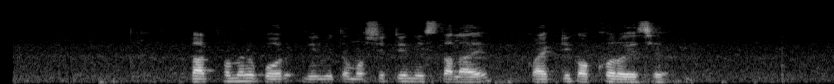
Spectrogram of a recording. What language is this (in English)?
Bangla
